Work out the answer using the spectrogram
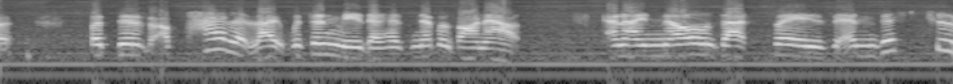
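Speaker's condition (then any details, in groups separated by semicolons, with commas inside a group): Cerebral palsy; from birth, leg spasticity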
